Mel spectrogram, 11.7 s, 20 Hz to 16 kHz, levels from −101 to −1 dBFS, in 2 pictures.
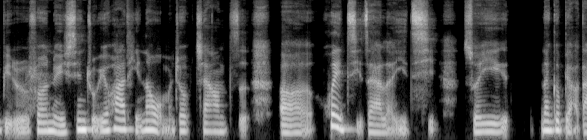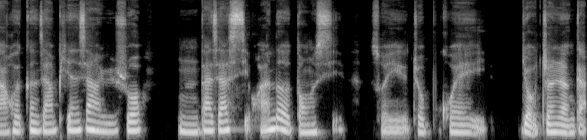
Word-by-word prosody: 比 -, -, -4 dB
如 85 Hz, +1 st, -3 dB
说 185 Hz, 0 st, -1 dB
女 175 Hz, -5 st, +2 dB
性 215 Hz, +6 st, +5 dB
主 225 Hz, +1 st, -1 dB
义 -, -, +2 dB
话 225 Hz, +1 st, +3 dB
题， 220 Hz, -, -5 dB
那 210 Hz, 0 st, +4 dB
我 185 Hz, -, -1 dB
们 220 Hz, -1 st, -8 dB
就 185 Hz, -1 st, -3 dB
这 185 Hz, -, -3 dB
样 175 Hz, 0 st, -3 dB
子， -, -, -7 dB, 0.3 s
呃， 160 Hz, 0 st, -1 dB
汇 285 Hz, -5 st, +4 dB
集 220 Hz, 0 st, +2 dB
在 160 Hz, -2 st, +1 dB
了 -, -, -6 dB
一 -, -, -5 dB
起。 -, -, +4 dB, 0.2 s
所 170 Hz, -, -2 dB
以 175 Hz, 0 st, -2 dB, 0.3 s
那 205 Hz, -, +3 dB
个 205 Hz, +1 st, +2 dB
表 -, -, -5 dB
达 160 Hz, -1 st, -1 dB
会 180 Hz, -2 st, 0 dB
更加 185 Hz, -2 st, 0 dB
偏 200 Hz, -2 st, 0 dB
向 210 Hz, -4 st, +3 dB
于 175 Hz, 0 st, -4 dB
说， 195 Hz, +1 st, +1 dB, 0.3 s
嗯， 170 Hz, -2 st, -2 dB
大 195 Hz, 0 st, +1 dB
家 195 Hz, +1 st, +3 dB
喜 215 Hz, +1 st, +6 dB
欢 220 Hz, -, +2 dB
的 215 Hz, -6 st, +3 dB
东 160 Hz, 0 st, -2 dB
西， 200 Hz, +6 st, -2 dB, 0.2 s
所 85 Hz, -, -6 dB
以 85 Hz, 0 st, -4 dB
就 165 Hz, -1 st, -3 dB
不 160 Hz, -, -23 dB
会 165 Hz, +4 st, -3 dB, 0.3 s
有 160 Hz, -4 st, +2 dB
真 170 Hz, -1 st, +2 dB
人 155 Hz, -2 st, +1 dB
感。 155 Hz, -, 0 dB
180 Hz, 270 characters per minute, -23 LUFS, 165-205 Hz, 0.3 s, 喜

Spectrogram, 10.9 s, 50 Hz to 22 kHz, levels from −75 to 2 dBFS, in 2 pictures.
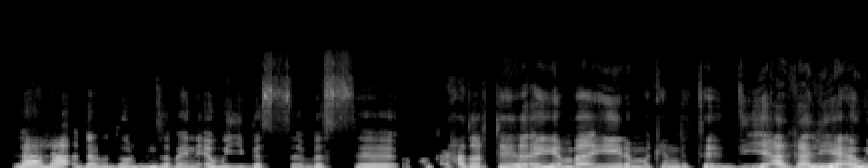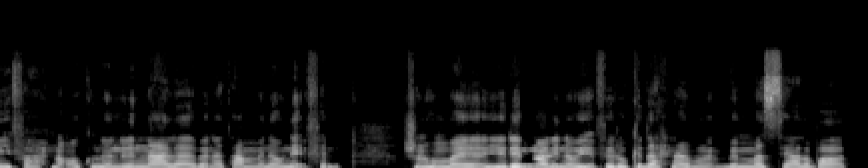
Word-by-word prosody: لا، 315 Hz, +7 st, +5 dB
لأ، 375 Hz, +2 st, +5 dB
ده 200 Hz, -2 st, 0 dB
دُول 250 Hz, +9 st, -2 dB
من 260 Hz, -, +4 dB
زمان 195 Hz, +2 st, -2 dB
أوي، 195 Hz, -5 st, -2 dB
بس 175 Hz, +1 st, -7 dB
بس 180 Hz, 0 st, -6 dB, 0.4 s
ممكن 260 Hz, -, -10 dB
حَضرت 240 Hz, +7 st, -1 dB
أيام 225 Hz, -, +2 dB
بقى 245 Hz, 0 st, +3 dB
إيه 240 Hz, +1 st, -1 dB
لمّا 205 Hz, -5 st, -1 dB
كانت 220 Hz, 0 st, -5 dB
الدقيقة 175 Hz, +5 st, 0 dB
غالية 205 Hz, +1 st, +4 dB
أوي، 190 Hz, +7 st, +3 dB
فإحنا 200 Hz, -2 st, -7 dB
آه -, -, -3 dB
كنّا 245 Hz, -2 st, -2 dB
نرِن 215 Hz, +2 st, -1 dB
على 185 Hz, -4 st, +2 dB
بنات 195 Hz, +4 st, -5 dB
عَمّنا 195 Hz, 0 st, -2 dB
ونقفل، 195 Hz, -1 st, -5 dB, 0.4 s
عشان 215 Hz, -, -3 dB
هُم 220 Hz, -1 st, +3 dB
يرّنوا 195 Hz, +2 st, +3 dB
علينا 200 Hz, +2 st, +1 dB
ويقفلوا، 200 Hz, -1 st, +1 dB
كده 220 Hz, +2 st, +2 dB
إحنا 200 Hz, -5 st, -2 dB
ب 180 Hz, -1 st, -8 dB
بنمَّسي 190 Hz, +3 st, 0 dB
على 180 Hz, -2 st, 0 dB
بعض. 165 Hz, 0 st, -1 dB
200 Hz, 210 wpm, -22 LUFS, 185-225 Hz, 0.4 s, لا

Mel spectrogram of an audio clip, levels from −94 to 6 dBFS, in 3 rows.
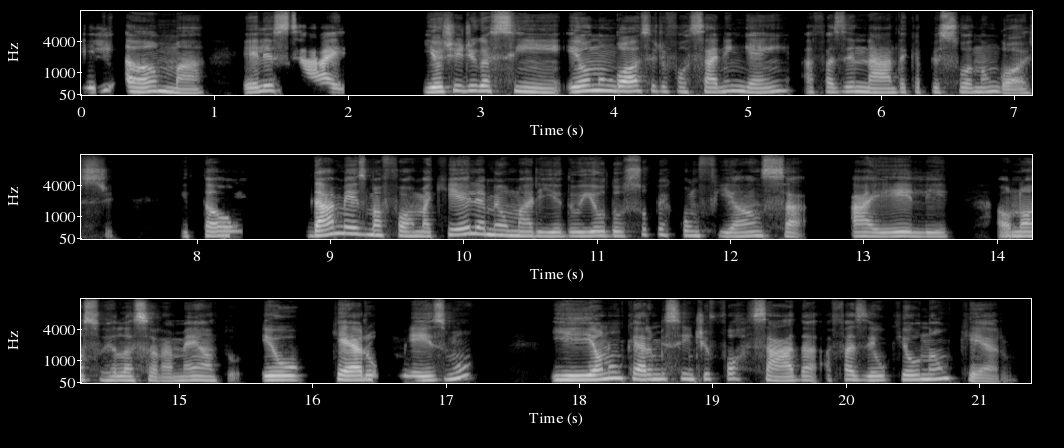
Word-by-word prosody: Ele 345 Hz, -8 st, -5 dB
ama, 180 Hz, -6 st, +2 dB, 0.3 s
ele 190 Hz, +7 st, +1 dB
sai 230 Hz, -, +4 dB, 1.0 s
E 185 Hz, -, +2 dB
eu 190 Hz, -, +7 dB
te 230 Hz, +3 st, 0 dB
digo, 225 Hz, 0 st, +1 dB
assim. 190 Hz, -7 st, +1 dB
Eu 205 Hz, +4 st, +4 dB
não 235 Hz, -1 st, +3 dB
gosto 215 Hz, +1 st, +3 dB
de 200 Hz, -, -9 dB
forçar 185 Hz, -1 st, -1 dB
ninguém, 205 Hz, +1 st, -3 dB
a 190 Hz, -, -10 dB
fazer 185 Hz, +2 st, -5 dB
nada 165 Hz, -2 st, 0 dB
que 180 Hz, -, -12 dB
a -, -, -16 dB
pessoa 175 Hz, 0 st, -2 dB
não 180 Hz, +3 st, -4 dB
goste. 140 Hz, -2 st, -6 dB, 0.5 s
Então, 180 Hz, +3 st, 0 dB, 0.6 s
da 200 Hz, +6 st, +8 dB
mesma 265 Hz, -6 st, +1 dB
forma 180 Hz, -3 st, -3 dB
que 175 Hz, +7 st, -10 dB
ele 255 Hz, +4 st, +2 dB
é 260 Hz, -, +1 dB
meu 215 Hz, -3 st, +1 dB
marido 170 Hz, -2 st, -2 dB
e 170 Hz, -, -2 dB
eu 185 Hz, +1 st, 0 dB
dou 185 Hz, 0 st, -5 dB
super 230 Hz, +4 st, -9 dB
confiança 185 Hz, -4 st, -3 dB, 0.3 s
a 170 Hz, 0 st, 0 dB
ele, 160 Hz, -1 st, -2 dB, 0.3 s
ao -, -, -4 dB
nosso 175 Hz, 0 st, 0 dB
relacionamento, 165 Hz, 0 st, -1 dB
eu, 180 Hz, 0 st, +4 dB, 0.2 s
quero 185 Hz, -1 st, +7 dB
o 175 Hz, -, -13 dB
mesmo, 185 Hz, -, 0 dB, 0.6 s
eh, 185 Hz, 0 st, +5 dB
eu 195 Hz, +1 st, +7 dB
não 250 Hz, +2 st, +3 dB
quero 205 Hz, -4 st, +2 dB
me 210 Hz, -, -1 dB
sentir 215 Hz, 0 st, -2 dB
forçada 175 Hz, -7 st, -2 dB
a 190 Hz, -, -16 dB
fazer 175 Hz, -3 st, -2 dB
o 175 Hz, -, -3 dB
que 185 Hz, -, -10 dB
eu 190 Hz, +1 st, 0 dB
não 210 Hz, +3 st, 0 dB
quero. 145 Hz, -, -7 dB
185 Hz, 170 wpm, -25 LUFS, 170-210 Hz, 1.0 s, da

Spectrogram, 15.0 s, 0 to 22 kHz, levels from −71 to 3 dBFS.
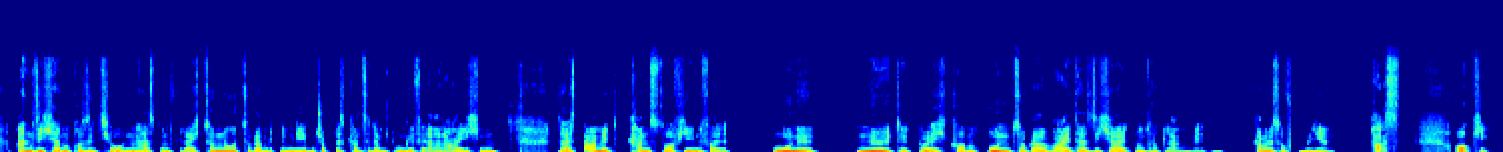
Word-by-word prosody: an 95 Hz, +1 st, +4 dB
sicheren 135 Hz, +1 st, +1 dB
Positionen 105 Hz, -, -1 dB
hast, 130 Hz, -2 st, -3 dB
und 115 Hz, -, -3 dB
vielleicht 130 Hz, +3 st, -6 dB
zur 140 Hz, -, +1 dB
Not 150 Hz, +2 st, +3 dB
sogar 110 Hz, -1 st, -2 dB
mit 100 Hz, -2 st, -6 dB
'nem 95 Hz, +1 st, -2 dB
Nebenjob, 130 Hz, +4 st, -3 dB
das 115 Hz, -4 st, -7 dB
kannst 100 Hz, 0 st, -6 dB
du -, -, -9 dB
damit 90 Hz, -4 st, -5 dB
ungefähr 105 Hz, -6 st, -2 dB
erreichen. 85 Hz, -, -4 dB, 0.5 s
Das 115 Hz, -1 st, +1 dB
heißt, 110 Hz, -3 st, -1 dB
damit 125 Hz, +2 st, +3 dB
kannst 115 Hz, +3 st, -1 dB
du -, -, 0 dB
auf 100 Hz, -, -4 dB
jeden 105 Hz, -1 st, +1 dB
Fall -, -, -6 dB, 0.4 s
ohne 110 Hz, -5 st, +6 dB, 0.4 s
Nöte 110 Hz, -3 st, +6 dB
durchkommen 130 Hz, +7 st, -2 dB
und 155 Hz, 0 st, +6 dB
sogar 100 Hz, -3 st, -1 dB
weiter 105 Hz, +3 st, +1 dB
Sicherheiten 105 Hz, 0 st, -1 dB
und 95 Hz, +1 st, -2 dB
Rücklagen 85 Hz, -1 st, -7 dB
bilden. 75 Hz, +4 st, -15 dB, 0.3 s
Kann 120 Hz, -, +1 dB
man 115 Hz, -, +4 dB
das 105 Hz, -, 0 dB
so 100 Hz, -, -4 dB
formulieren? 90 Hz, -5 st, -3 dB, 0.4 s
Passt. -, -, -2 dB, 0.5 s
Okay, -, -, -1 dB
105 Hz, 170 wpm, -25 LUFS, 95-125 Hz, 0.5 s, ohne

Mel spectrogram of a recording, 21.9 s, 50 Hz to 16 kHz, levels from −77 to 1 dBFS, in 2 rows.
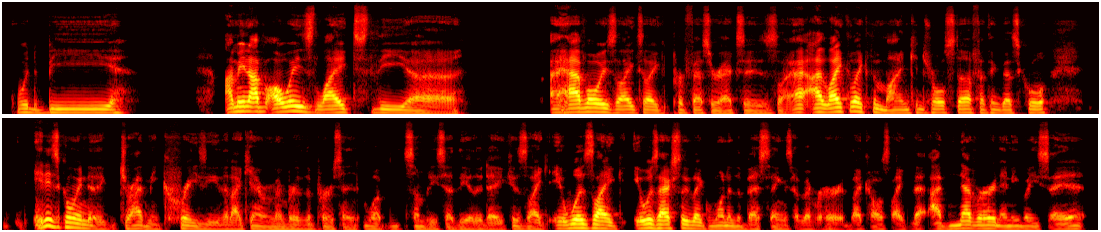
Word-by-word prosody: Would 110 Hz, -5 st, -6 dB
be 110 Hz, -1 st, -2 dB, 1.1 s
I -, -, +1 dB
mean, 155 Hz, +2 st, +6 dB
I've 145 Hz, -1 st, +8 dB
always 145 Hz, -1 st, +6 dB
liked 110 Hz, +1 st, +2 dB
the, 105 Hz, -2 st, -3 dB
uh 80 Hz, -7 st, -3 dB, 1.0 s
I -, -, -1 dB
have 130 Hz, +1 st, +7 dB
always 130 Hz, -5 st, +5 dB
liked 105 Hz, -1 st, 0 dB
like 95 Hz, -4 st, -2 dB
Professor 90 Hz, -3 st, -7 dB
X's, 85 Hz, 0 st, -8 dB
I 125 Hz, -, -1 dB
I 130 Hz, -, +4 dB
like, 135 Hz, +3 st, +6 dB
like 150 Hz, -3 st, +4 dB
the 125 Hz, -, -3 dB
mind 100 Hz, 0 st, -4 dB
control 110 Hz, +1 st, -3 dB
stuff, 115 Hz, -2 st, -2 dB
I -, -, -4 dB
think 100 Hz, 0 st, -8 dB
that's 100 Hz, -2 st, -3 dB
cool. 110 Hz, 0 st, -3 dB, 0.8 s
It -, -, 0 dB
is 195 Hz, -5 st, +5 dB
going 150 Hz, -5 st, +3 dB
to 80 Hz, -7 st, -5 dB
drive 105 Hz, -1 st, -5 dB
me 85 Hz, -3 st, -12 dB
crazy 90 Hz, -8 st, -6 dB
that 80 Hz, +1 st, -10 dB
I 75 Hz, -, -5 dB
can't 95 Hz, -3 st, -8 dB
remember 85 Hz, -1 st, -9 dB
the 80 Hz, +2 st, -11 dB
person 80 Hz, -2 st, -11 dB
what 90 Hz, -2 st, -10 dB, 0.2 s
somebody 85 Hz, -4 st, -8 dB
said 75 Hz, -2 st, -8 dB
the 80 Hz, -1 st, -9 dB
other -, -, -9 dB
day, 70 Hz, -, -7 dB
'cause 90 Hz, +2 st, -8 dB
like 80 Hz, -2 st, -6 dB
it 115 Hz, 0 st, -3 dB
was 130 Hz, 0 st, +6 dB
like 115 Hz, -6 st, +4 dB
it -, -, -1 dB
was 130 Hz, +1 st, +6 dB
actually 125 Hz, 0 st, +4 dB
like 105 Hz, -4 st, -1 dB
one 100 Hz, +2 st, -5 dB
of 95 Hz, -, -5 dB
the 90 Hz, -, -9 dB
best -, -, -6 dB
things -, -, -10 dB
I've -, -, -12 dB
ever -, -, -8 dB
heard, 465 Hz, -1 st, -9 dB
like, -, -, -10 dB
I -, -, -8 dB
was -, -, -9 dB
like -, -, -8 dB
that -, -, -5 dB
I've 95 Hz, -2 st, -3 dB
never 110 Hz, +2 st, 0 dB
heard 110 Hz, -2 st, +2 dB
anybody 95 Hz, -1 st, -8 dB
say 90 Hz, -, -5 dB
it 95 Hz, +1 st, -4 dB
105 Hz, 205 wpm, -25 LUFS, 90-120 Hz, 1.1 s, I've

